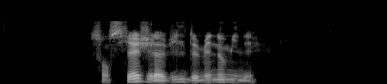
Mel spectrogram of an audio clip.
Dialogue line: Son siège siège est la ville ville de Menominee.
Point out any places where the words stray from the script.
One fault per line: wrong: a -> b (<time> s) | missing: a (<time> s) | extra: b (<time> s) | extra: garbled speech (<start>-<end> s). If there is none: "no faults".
missing: siège (1.5 s)
missing: ville (1.9 s)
